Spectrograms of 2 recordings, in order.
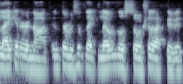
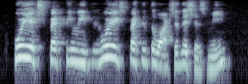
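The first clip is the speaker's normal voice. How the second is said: put-on parent voice with a scolding tone; 5 semitones higher than usual. Retelling how dishes in the sink sound to them: mother's voice. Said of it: "I hear the dishes in my mother's voice".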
